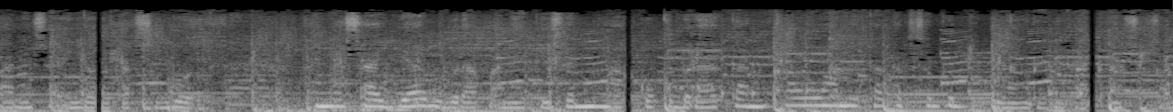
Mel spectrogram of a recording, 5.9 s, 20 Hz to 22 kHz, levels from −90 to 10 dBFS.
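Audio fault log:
0.48–0.51 s, 3.13–3.16 s, 5.44–5.48 s: gap at a join of encoded pieces. The sound drops out three times for about 35 to 39 ms, with edges smeared by the codec, then resumes exactly where it stopped. Each dropout marks a join between separately encoded pieces that was never trimmed, so the encoder's start-up delay and the padding on the last frame of the previous piece remain as a short silence.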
